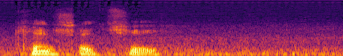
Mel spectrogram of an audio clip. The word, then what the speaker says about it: Kinlichee: I was born north of Ganado, Arizona, a place called Kinchachi. What? How do you say it again? Kinchachi. Ah, Kinlichee.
